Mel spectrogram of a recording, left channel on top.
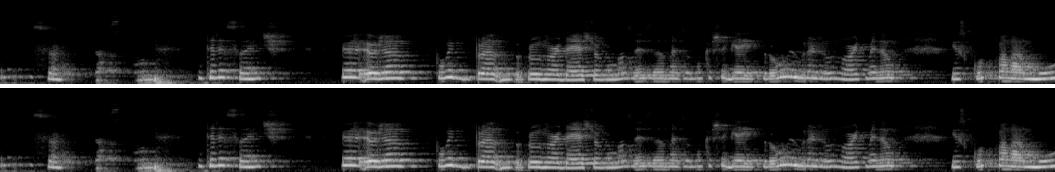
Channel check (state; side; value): identical; both; correlation 1.00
